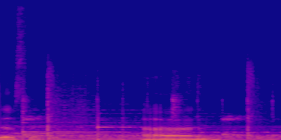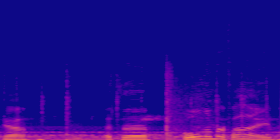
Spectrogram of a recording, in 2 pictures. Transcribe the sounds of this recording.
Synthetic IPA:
ɪstɨ̰̃n | ʔʌ | jæ | ðætsʌfʊlˠnʌ̃mbə˞faɪv̥

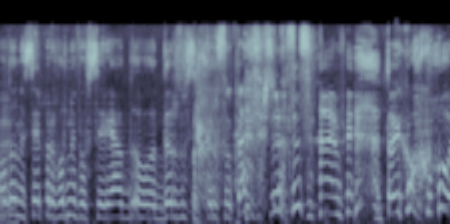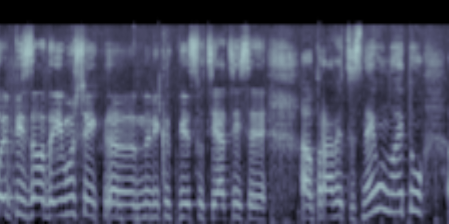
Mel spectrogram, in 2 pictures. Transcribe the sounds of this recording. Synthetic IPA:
d̪ɐnɛsɛpɾɛvɤɾnɛvɐfsɛɾiad̪ɤɾzʊsikɾɐsot̪azɐʃt̪ɔt̪oznaɛmɛt̪ɔjkɔlˠkʊlˠʊɛpizɔd̪əiməʃɛnɐlikɐkviɐsot̪siat̪siːsɛpɾʔavʲjət̪sɐsnɛɡonoɛt̪o

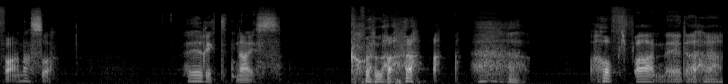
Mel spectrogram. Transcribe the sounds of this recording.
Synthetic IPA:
fɑ̰ːnɑlsɔ̰ | ɛɛɾɪk̚t̪ʰɪ̥t̪naɪs | kʰɔlɑ | ɔfɑːnɛ̰d̪ɛ̰hæ̰ː

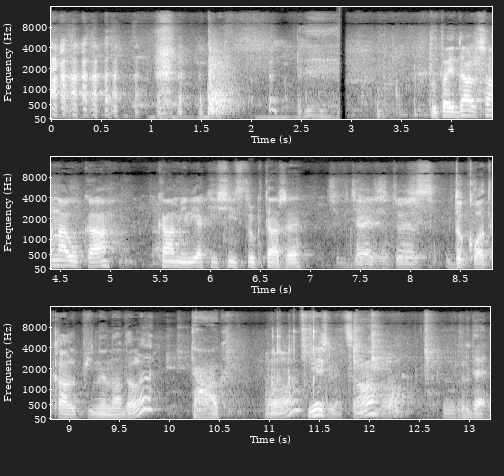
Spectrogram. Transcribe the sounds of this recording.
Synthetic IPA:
t̪ut̪ajd̪alʂanauka | kamʲiljakʲiɕinst̪ɾukt̪aʐɛt͡ʂɘvʲid͡ʑawɛʑʐɛt̪ɔjɛst̪d̪ɔkwat̪kaːlpʲinɘnad̪ɔlɛ | t̪ak | ɔɲɛʑlɛt̪sɔnɔkuɾd̪ɛ

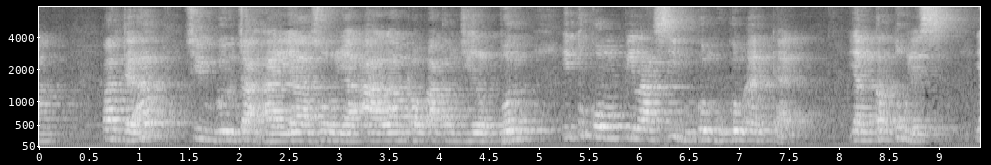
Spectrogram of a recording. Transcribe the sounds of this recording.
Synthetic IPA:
paɖ̥a̤simbʊrt͡ʃaɦajasoɾjaʔalamrɔpakənt͡ʃiɾəb̥ʊrʔit̪ukɔmpilasiɦukʊmɦukʊmʔaɡ̥a̤t̪̚ | jaŋt̪ərt̪ulɪs

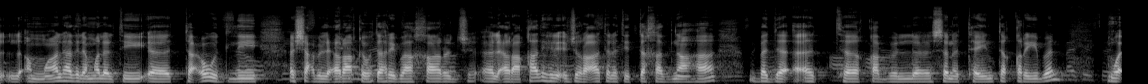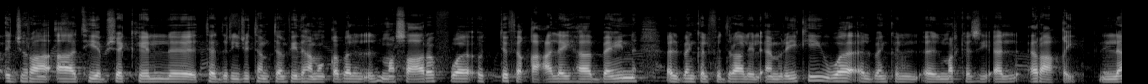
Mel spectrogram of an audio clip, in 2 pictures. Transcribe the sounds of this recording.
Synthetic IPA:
lʔamːaːlhaːðilʔamwaːlʔalːat̪it̪aʕuːd̪li | ʔɪʃːaʕbɪlʕɪɾˤɑːqiwɪt̪ahɾiːbhaxaːɾɪd͡ʒɪlʕɪɾˤɑːqhaːðɪhɪlʔɪ̰d͡ʒɾˤɑ̰ːʔaːt̪alːat̪it̪ːaxaðnaːɦa | bad̪aʔa̰t̪qablsanat̪ʰeːnt̪aqɾiːban | wɪʔɪd͡ʒɾˤɑːʔaːt̪hɪjːabʃakʰlt̪ad̪ɾiːd͡ʒat̪amt̪anfiːðhamɪnqɪballmɑsˤɑːɾɪfwɪʔt̪ːafɪqʕa̰leːɦabeːnʔɪlbaŋkɪlfɪd̪ɾˤɑːlilʔamɾiːkʰiwɪɪ̰lbankɪlmɑɾˤkaziʔɪlʕɪɾˤɑːqḭ | l

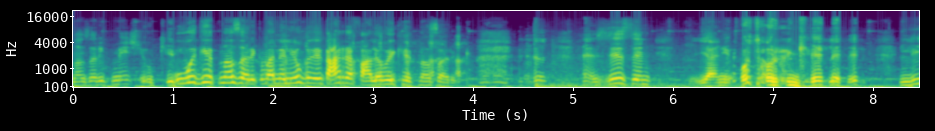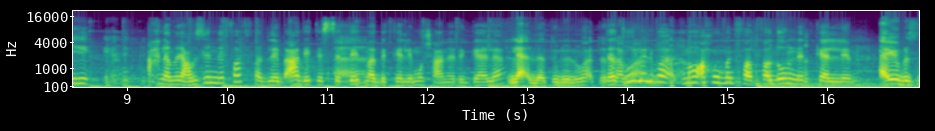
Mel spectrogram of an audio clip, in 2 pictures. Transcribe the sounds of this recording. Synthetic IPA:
nɑzˤɑɾˤɑkmæːʃiwekːeːweweɡhet̪nɑzˤɑɾˤɑkwæʔænæljoːmbed̪et̪ʕɑrˤːɑfʕalæweɡhet̪nɑzˤɑɾˤɑk | æseːsænjaʕniʔot̪oɾeɡæːlæleliː | ʔeħnæmet̪ʕaweziːnːet̪fɑt̪ˤfɑd̪ˤlijebæʔaʕd̪et̪esːet̪ːeːt̪mæbet̪̚kælːemuːʃʕanerːeɡæːlælæ̰ʔd̪æt̪ˤuːlelwæʔt̪d̪æuːlelwæʔt̪mæwʔɑħumenfɑt̪ˤfɑd̪ˤuːmnet̪̚kælːemʔæjwæbæsː

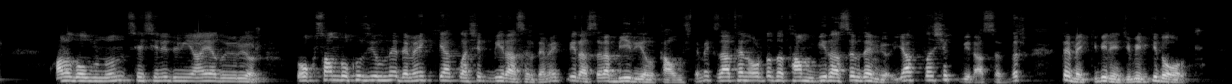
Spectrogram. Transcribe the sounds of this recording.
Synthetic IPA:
anad̪o̞lˠununse̞sinid̪ynjaːjad̪ujuɾujo̞ɾ | d̪̥o̞ksand̪o̞kuzjɯlˠnɛd̪e̞mɛcjaklˠaʃɯk̚biɾasɯɾd̪e̞mɛc̚biɾasɯɾabiɾjɯlˠkʰa̰lˠmɯʃd̪e̞mɛczaːt̪ʰæno̞ɾd̪ad̪at̪ʰambiɾasɯɾd̪e̞mijo̞̰ɾjaklˠaʃɯk̚biɾa̰sɯɾd̪ɯɾ̥ | d̪̥e̞mɛcːibiɾind͡ʒibilʲɟid̪o̞ːɾud̪uɾ̥

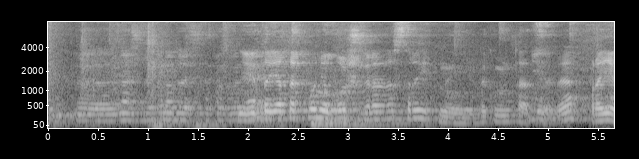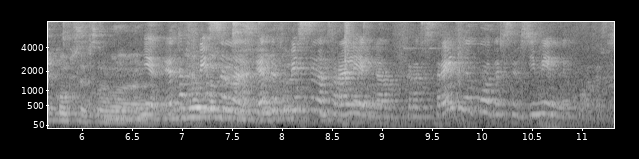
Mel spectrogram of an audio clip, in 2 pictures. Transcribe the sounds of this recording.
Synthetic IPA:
əznaɪʂzəkənɐd̪atʲɪt̪əpəzvɐlɛt̪əjat̪ak̚ponʲɪlˠbo̞lʲʂɨɡəɾəd̪əst̪ɾɐitʲɪlʲnəjd̪əkʊmʲɪnt̪at̪sɨɪd̪apɾɐjekkomplʲɪksnəvənʲet̪ɛt̪əvmʲeɪnəɛt̪əvʲesʲt̪ʲvɪnəpəɾɐlʲelʲnəvɡəɾəd̪əst̪ɾɐitʲɪlʲnɨjkod̪əksɨvzʲɪmʲelʲnɨjko̰d̪əks

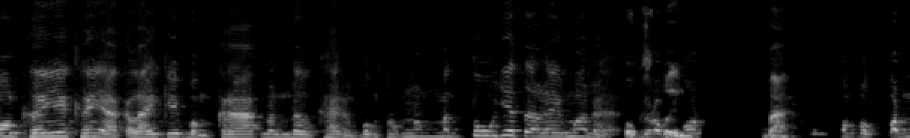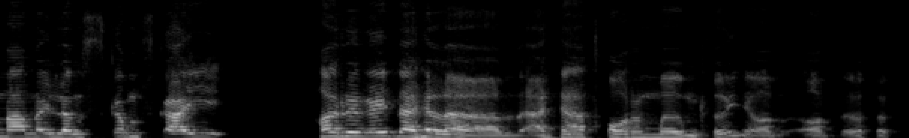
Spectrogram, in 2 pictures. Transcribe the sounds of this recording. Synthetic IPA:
oːnkʰəːɲakʰəːɲʔakəlaɛŋkeːɓɑŋkraːp̪̚nɨŋnɨwkʰaɛt̪̚rɔɓuəŋt̪ʰumnɨŋmɨnt̪uət͡ɕət̪əleːməːna̰kroon | ɓa̰ːkropʰonpɑpənːaːnɨwləŋskəmskaj | haəjrɨəŋʔəjɗaɛləːʔaɲaːt̪ʰɔənɨŋməːmɨnkʰəːɲʔɑt̪̚ʔɑt̪̚ʔəː

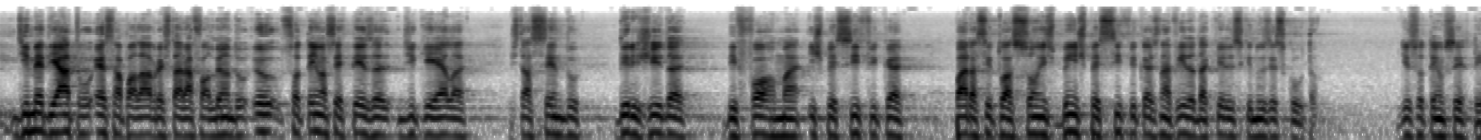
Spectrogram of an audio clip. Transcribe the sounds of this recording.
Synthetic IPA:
d͡ʒ̪ɪĩmed̪iat̪ʊɛsɐpalavɾɐɪst̪aɾafalɐ̃nd̪ʊʔewsɔt̪ẽɲʊɐseɾt̪ezɐd͡ʒɪkɪɛlɐ | ɪʃt̪asẽnd̪ʊ | d̪iɾiʒid̪ɐ | d̪ɪfɔɾmɐespesifikɐpaɾɐsit̪uasõj̃zbẽj̃ispesifikɐznɐvid̪ɐd̪akelɪskɪnʊzeskut̪ɐ̃w̃ | d͡ʒ̪isʊewt̪ẽɲʊseɾt̪e

